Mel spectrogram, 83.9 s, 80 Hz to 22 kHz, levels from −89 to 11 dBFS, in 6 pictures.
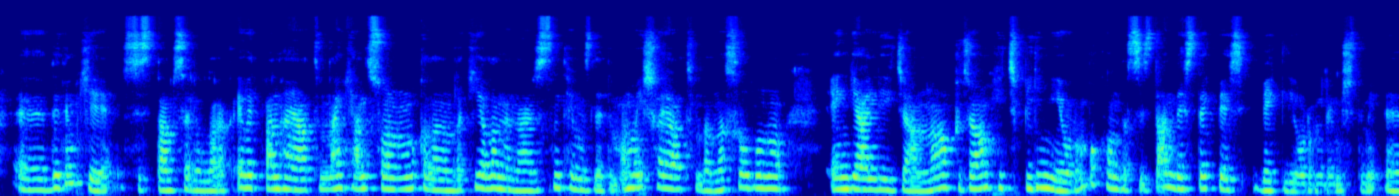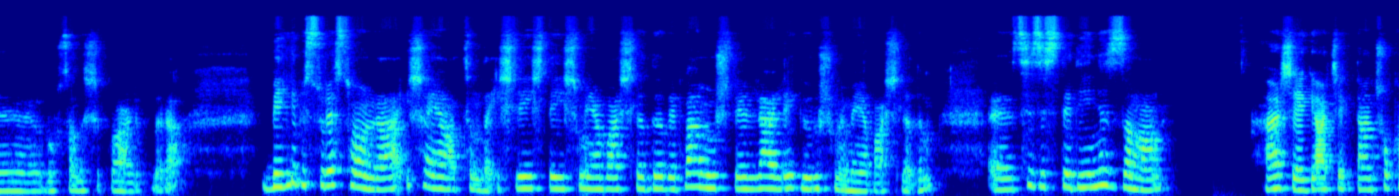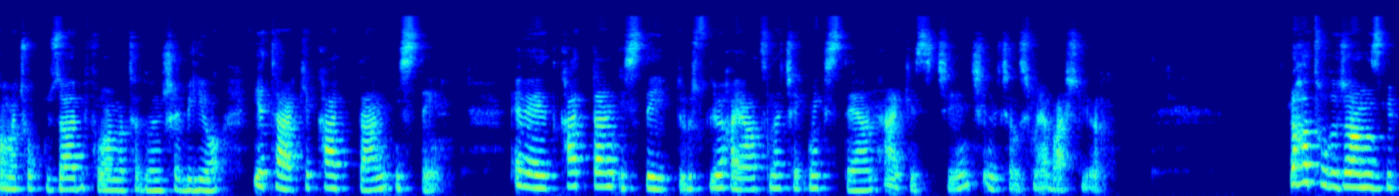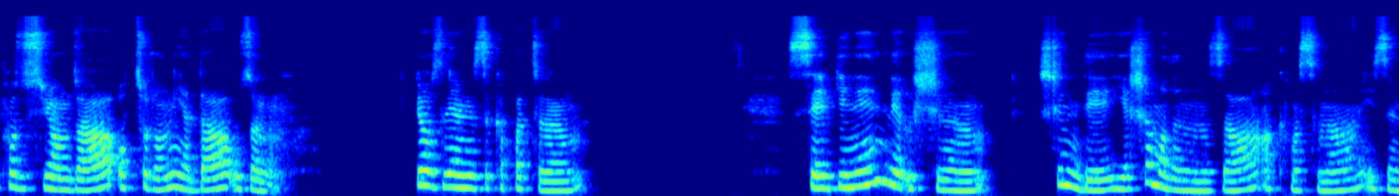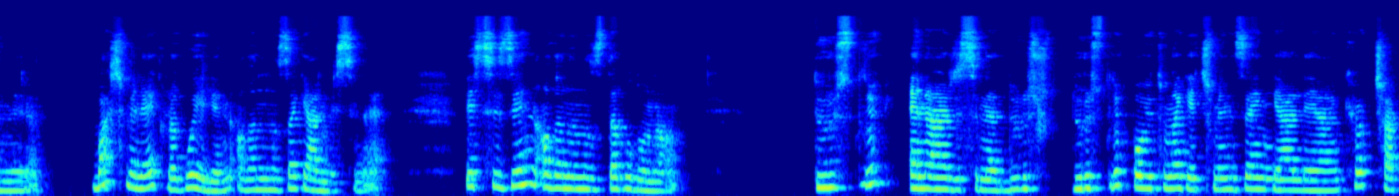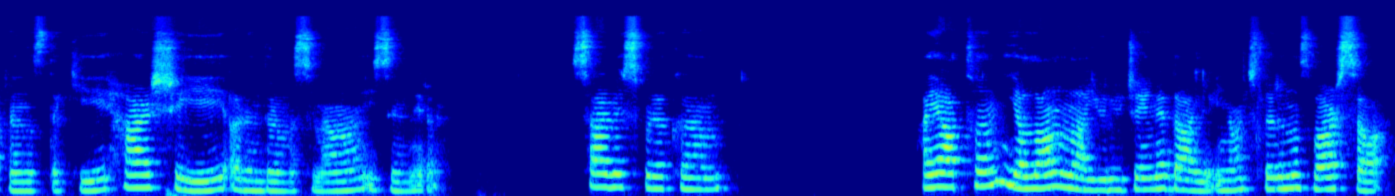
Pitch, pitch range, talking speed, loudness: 235 Hz, 210-255 Hz, 90 wpm, -39 LUFS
